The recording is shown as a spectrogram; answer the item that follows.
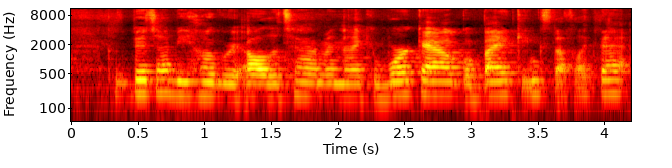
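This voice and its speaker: A woman with a fairly low pitch speaks in an animated tone with ordinary pitch variation, and room echo is audible. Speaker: vlogger. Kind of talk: casual storytime vlog. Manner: fast.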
